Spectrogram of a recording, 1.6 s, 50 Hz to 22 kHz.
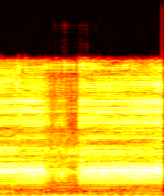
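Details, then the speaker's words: Mojobox tattoo machine being tuned around 6-7 volts: high buzzy whirr stumbles briefly; knob turned up too far, making it choppy again. "You can hear I went up too far, and now it gets choppy again."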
